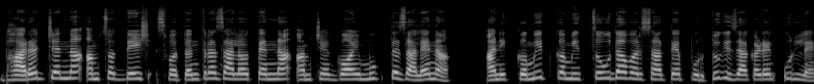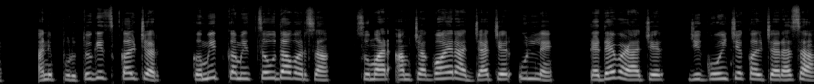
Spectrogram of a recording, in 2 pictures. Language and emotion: Goan Konkani, neutral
